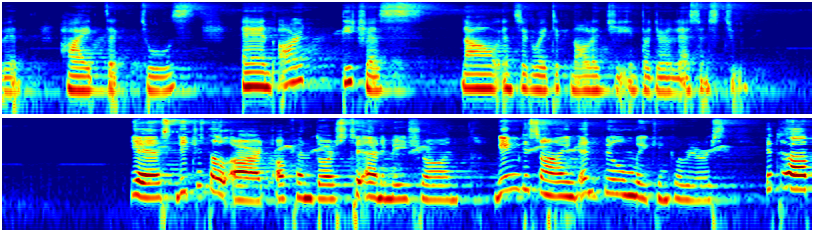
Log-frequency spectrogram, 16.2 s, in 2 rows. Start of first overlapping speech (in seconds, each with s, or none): none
